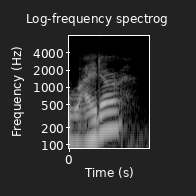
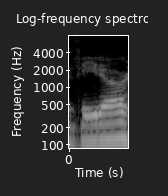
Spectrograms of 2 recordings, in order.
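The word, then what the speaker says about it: Widar: I think that might be Jarno Weidar. There's a rider trying to bridge across from the group. He's in the middle. Sorry, but the commentator just said Vidar, so I've been pronouncing his name wrong.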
